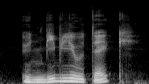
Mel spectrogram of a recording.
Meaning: 1. library 2. bookcase
- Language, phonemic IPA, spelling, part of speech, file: French, /bi.bli.jɔ.tɛk/, bibliothèque, noun, Fr-bibliothèque.ogg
